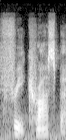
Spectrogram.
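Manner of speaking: hushed, low whisper. Narrating a game, the speaker gives the harpy's words in a low whisper. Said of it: "a low whisper".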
